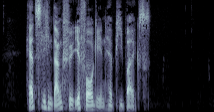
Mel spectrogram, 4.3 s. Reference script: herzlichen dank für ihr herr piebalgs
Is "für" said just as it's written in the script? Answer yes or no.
yes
